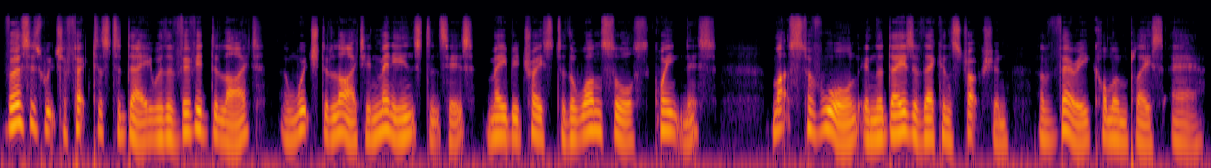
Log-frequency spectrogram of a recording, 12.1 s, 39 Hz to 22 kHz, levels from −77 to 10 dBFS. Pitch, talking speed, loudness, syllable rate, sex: 130 Hz, 185 wpm, -18 LUFS, 5.0 syllables/s, male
